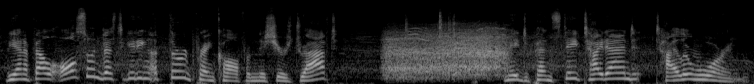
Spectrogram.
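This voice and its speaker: A woman's voice: on the high side, lively intonation, moderate pace, background noise. A woman with an American accent narrating a scripted television news report as a correspondent.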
